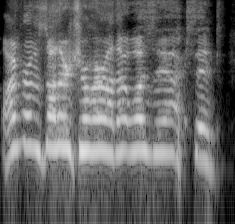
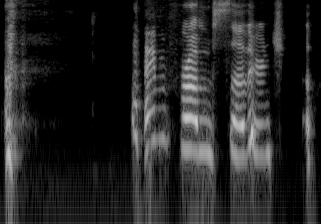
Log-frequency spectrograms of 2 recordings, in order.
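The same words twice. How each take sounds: First: Loud, higher cartoon Southern accent; hammed-up Southern accent. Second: Slow, drawn-out Southern accent imitation; mock Southern accent. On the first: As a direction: belt it out as a silly Southern accent. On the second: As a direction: stretch it slowly like a lazy Southern drawl. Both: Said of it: "That was a Southern accent".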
